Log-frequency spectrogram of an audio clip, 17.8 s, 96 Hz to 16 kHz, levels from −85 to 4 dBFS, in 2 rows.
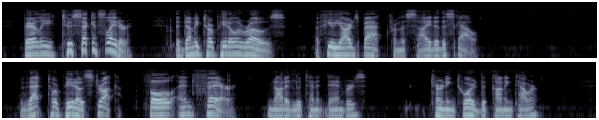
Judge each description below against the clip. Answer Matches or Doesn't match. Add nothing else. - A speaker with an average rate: Doesn't match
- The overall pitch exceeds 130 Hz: Doesn't match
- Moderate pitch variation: Matches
